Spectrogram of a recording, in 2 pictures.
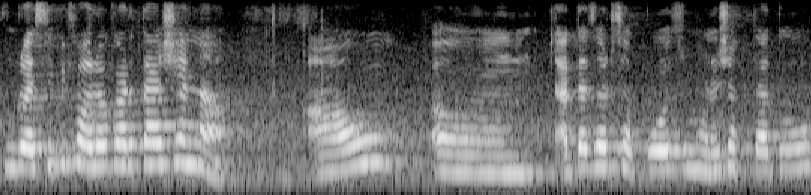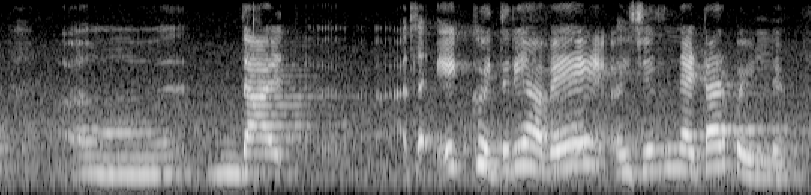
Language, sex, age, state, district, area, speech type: Goan Konkani, female, 18-30, Goa, Bardez, urban, spontaneous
